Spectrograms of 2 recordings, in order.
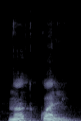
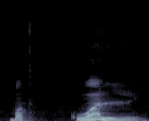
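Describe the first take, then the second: First: The L is short, like a normal L. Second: The L is held long, like a double L. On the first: The speaker calls it wrong. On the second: The speaker calls it right. "Double L sounds like a large L"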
